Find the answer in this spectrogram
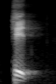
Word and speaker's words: hit: del inglés y luego la i corta del inglés inglés hit no es heit porque si decimos heit decimos calor calentar y se escribe con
